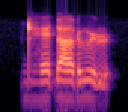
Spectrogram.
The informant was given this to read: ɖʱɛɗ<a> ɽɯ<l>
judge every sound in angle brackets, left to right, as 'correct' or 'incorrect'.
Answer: correct, incorrect: ɭ

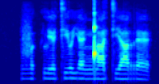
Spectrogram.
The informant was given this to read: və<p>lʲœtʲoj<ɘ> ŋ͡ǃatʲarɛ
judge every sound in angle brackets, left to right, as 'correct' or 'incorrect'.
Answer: incorrect: k, incorrect: ɛ

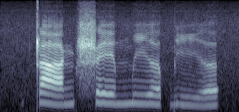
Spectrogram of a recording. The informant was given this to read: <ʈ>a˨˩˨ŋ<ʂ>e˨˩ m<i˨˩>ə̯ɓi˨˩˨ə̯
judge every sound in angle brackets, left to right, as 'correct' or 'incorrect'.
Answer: correct, correct, correct

